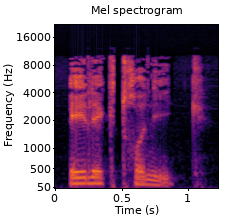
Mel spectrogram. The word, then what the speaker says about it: électronique: Okay, so as we saw previously, Q-U-E at the end, K. Okay, électronique.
